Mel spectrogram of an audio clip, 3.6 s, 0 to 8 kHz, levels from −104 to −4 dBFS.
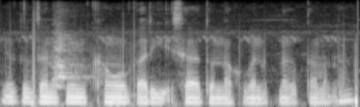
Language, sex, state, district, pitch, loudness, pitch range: Garo, male, Meghalaya, South Garo Hills, 90 Hz, -17 LUFS, 85-95 Hz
